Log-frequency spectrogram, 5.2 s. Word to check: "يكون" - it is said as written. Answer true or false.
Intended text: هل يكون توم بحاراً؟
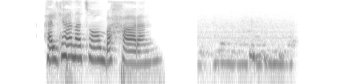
false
